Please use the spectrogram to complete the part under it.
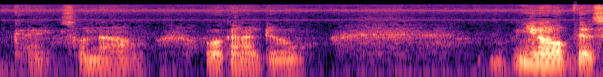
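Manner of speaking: breathy ASMR whisper close to the mic. Retelling an ASMR video with a guy in rubber gloves: imitating an ASMR guy's voice. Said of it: "he talks like this".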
